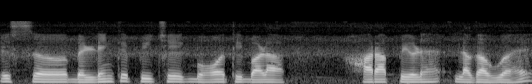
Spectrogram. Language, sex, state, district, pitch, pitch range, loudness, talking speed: Hindi, male, Bihar, Darbhanga, 115 Hz, 110-130 Hz, -17 LUFS, 160 wpm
